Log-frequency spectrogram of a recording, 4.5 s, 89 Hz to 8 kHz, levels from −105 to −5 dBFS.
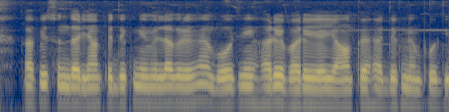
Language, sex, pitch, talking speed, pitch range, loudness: Maithili, male, 120 Hz, 280 wpm, 115-125 Hz, -35 LUFS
